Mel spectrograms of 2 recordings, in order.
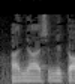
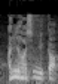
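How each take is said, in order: First: The voice is low-pitched and weak. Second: The voice is high-pitched and strong. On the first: The speaker calls it wrong. "이러지 않는다는 거예요" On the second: The speaker calls it right. "항상 기본 톤이 소름 이상이래"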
